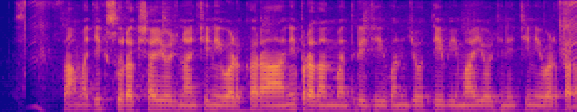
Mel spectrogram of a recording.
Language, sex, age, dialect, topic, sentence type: Marathi, male, 25-30, Northern Konkan, banking, statement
